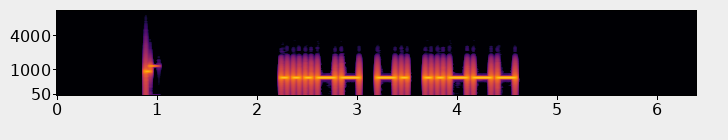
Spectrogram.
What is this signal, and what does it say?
Morse code, heard as a keyed tone, about 20 wpm, 700 Hz. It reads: 3N2
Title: Common Cut Numbers - 3-Digit 20wpm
